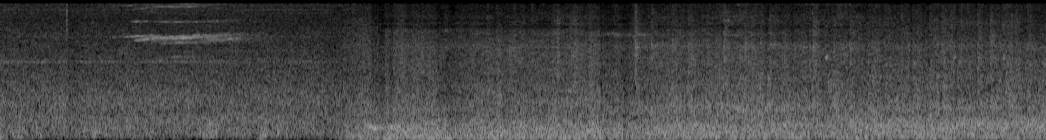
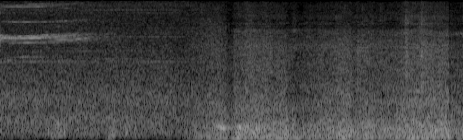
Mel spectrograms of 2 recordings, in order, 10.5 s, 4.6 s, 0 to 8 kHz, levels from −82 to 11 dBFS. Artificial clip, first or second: first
